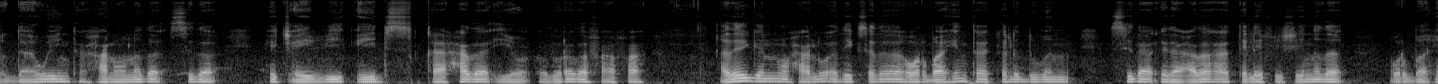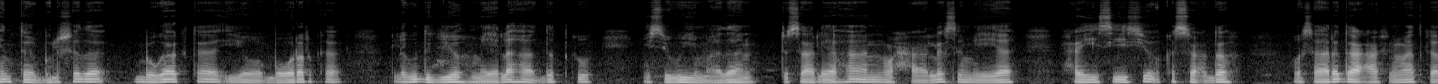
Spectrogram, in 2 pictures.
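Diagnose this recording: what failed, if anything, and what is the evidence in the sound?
Nothing stood out on listening: no stage of the chain, from wiring and conversion through processing, storage and playback, left anything audible to point to in this speech recording.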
